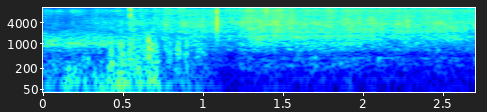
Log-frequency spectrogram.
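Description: Water laps softly against the bank.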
